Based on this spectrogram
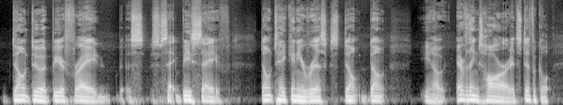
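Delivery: ordinary delivery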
